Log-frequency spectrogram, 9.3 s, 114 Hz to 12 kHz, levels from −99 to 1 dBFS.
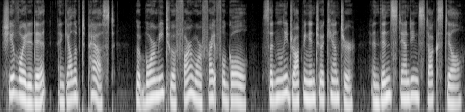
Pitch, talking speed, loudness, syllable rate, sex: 200 Hz, 160 wpm, -16 LUFS, 4.5 syllables/s, female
